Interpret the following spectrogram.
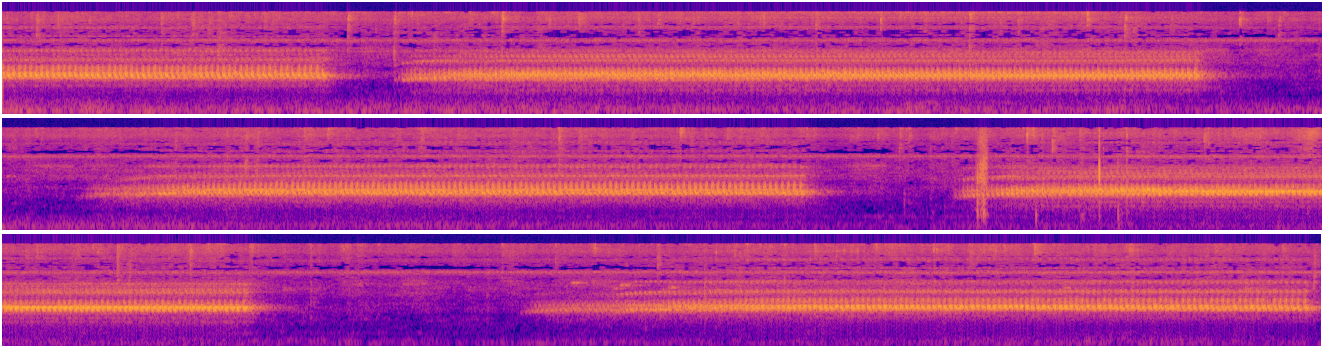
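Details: Massed frogs calling at Lake Houston before a thunderstorm, their high buzzing trill sustained in four long waves of about four to five seconds each, separated by short pauses, over a low rustling ambient rumble.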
